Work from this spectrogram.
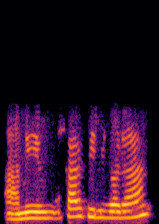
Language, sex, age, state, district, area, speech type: Nepali, female, 45-60, West Bengal, Alipurduar, rural, conversation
